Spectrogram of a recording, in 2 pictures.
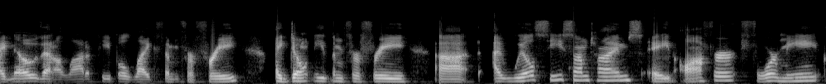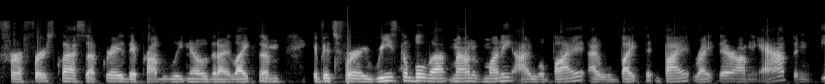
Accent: Chicago, Illinois, United States; I grew up in Chicago in the 1980s.

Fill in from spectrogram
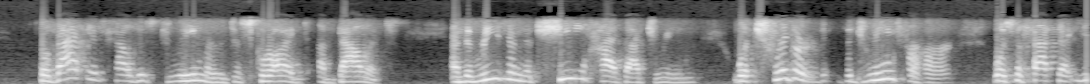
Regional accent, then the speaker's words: Canada; I'm a Canadian, but I remember this dream.

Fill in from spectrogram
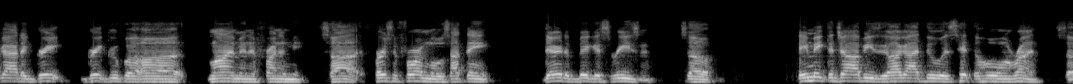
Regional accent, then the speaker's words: Bristol, Pennsylvania, United States; and I'm close to Doylestown. I'm from Bristol. So it's like 40 minutes down the road.

